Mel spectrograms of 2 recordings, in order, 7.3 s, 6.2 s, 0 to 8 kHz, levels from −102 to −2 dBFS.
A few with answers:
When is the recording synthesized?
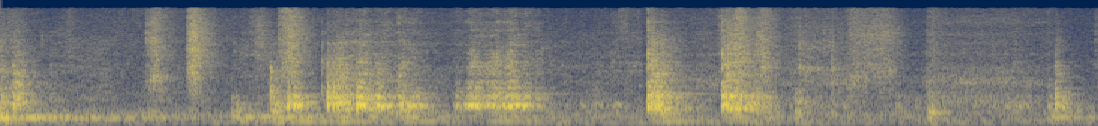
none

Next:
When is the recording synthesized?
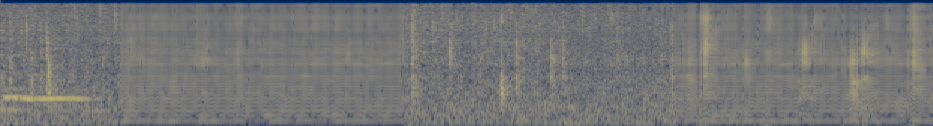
0.8-2.7 (vocoder, BigVGAN v2); 4.5-6.2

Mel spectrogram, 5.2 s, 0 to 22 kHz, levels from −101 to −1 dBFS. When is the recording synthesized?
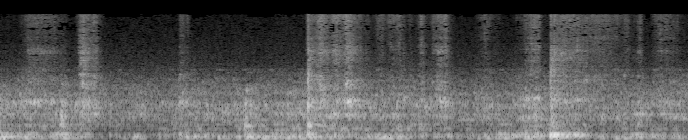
2.1-3.4 (vocoder, BigVGAN v2); 3.9-4.6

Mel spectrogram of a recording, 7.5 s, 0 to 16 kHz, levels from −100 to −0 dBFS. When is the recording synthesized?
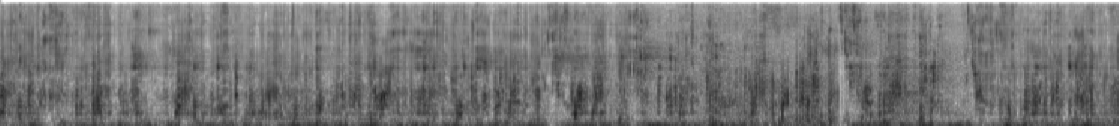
0.0-4.2 (vocoder, BigVGAN v2); 6.5-7.5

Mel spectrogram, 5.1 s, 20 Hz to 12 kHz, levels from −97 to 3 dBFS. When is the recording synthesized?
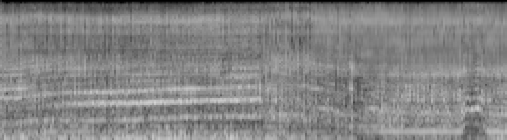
0.0-5.1 (vocoder, BigVGAN v2)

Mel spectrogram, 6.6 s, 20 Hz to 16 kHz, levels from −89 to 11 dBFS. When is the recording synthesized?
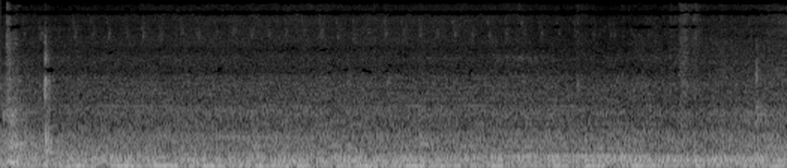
1.4-3.0 (vocoder, BigVGAN v2); 5.1-6.6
